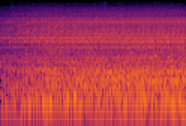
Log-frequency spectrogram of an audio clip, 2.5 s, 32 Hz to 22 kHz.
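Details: 2004 Toyota Tundra, newly replaced HVAC blower motor run on low during an amp-draw test, drawing about 2.3 A: smooth, even rush of air settling into a steady hum with no ticks, squeal or wobble. A healthy new blower motor.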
